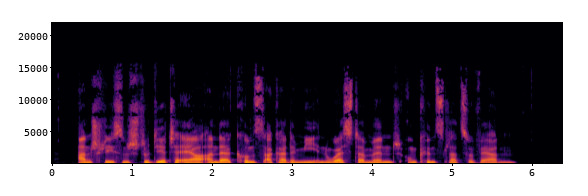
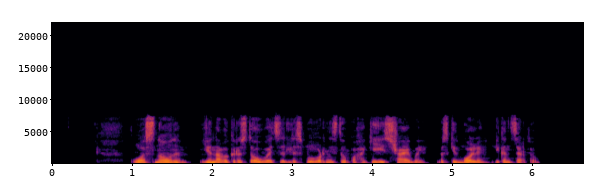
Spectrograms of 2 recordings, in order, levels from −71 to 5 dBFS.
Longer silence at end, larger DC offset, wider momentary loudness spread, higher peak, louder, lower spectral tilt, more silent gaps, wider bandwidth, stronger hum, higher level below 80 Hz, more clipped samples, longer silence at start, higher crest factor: about the same, 0.6 s vs 0.55 s; neither; about the same, 7 LU vs 8 LU; first, -2 dBFS vs -6 dBFS; first, -20 LUFS vs -25 LUFS; about the same, -5 dB/octave vs -4.5 dB/octave; second, none vs 0.91-0.97 s, 1.76-1.84 s, 4.73-4.81 s; first, 16 kHz vs 8 kHz; neither; first, -52 dBFS vs -58 dBFS; neither; second, 0.3 s vs 0.65 s; about the same, 18 dB vs 20 dB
